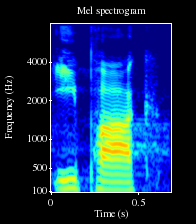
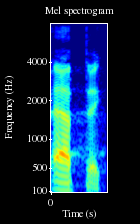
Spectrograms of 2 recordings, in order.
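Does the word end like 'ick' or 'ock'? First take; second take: ock; ick. First: The word ends with an 'ock' sound. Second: The word ends with an 'ick' sound. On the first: This is the British pronunciation. "the United Kingdom pronunciation of epoch" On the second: This is the usual pronunciation in the speaker's country. "in our country, it's most likely pronounced epic"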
